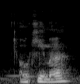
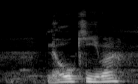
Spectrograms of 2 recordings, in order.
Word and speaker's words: Okemah: some property in um Okemah no keema got a guy trying to say it like Aunt Darlene but um so no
